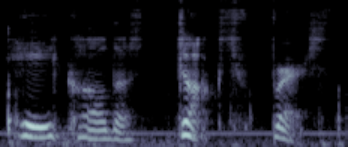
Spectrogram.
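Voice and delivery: ordinary delivery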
